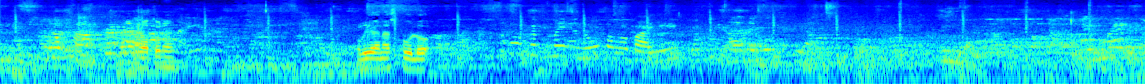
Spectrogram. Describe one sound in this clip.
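A woman talks casually nearby.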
